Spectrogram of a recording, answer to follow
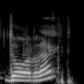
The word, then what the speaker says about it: Dordrecht: We stayed with family in Dordrecht, and yeah, my pronunciation's not great. You were. It was Dordrecht.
